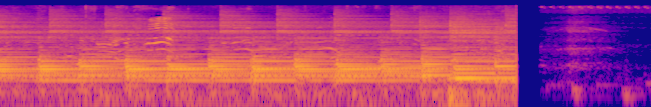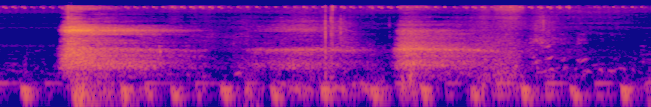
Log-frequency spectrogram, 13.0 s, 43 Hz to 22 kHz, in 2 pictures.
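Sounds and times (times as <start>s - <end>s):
slow breaths close to microphone: 7.0s - 12.2s.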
